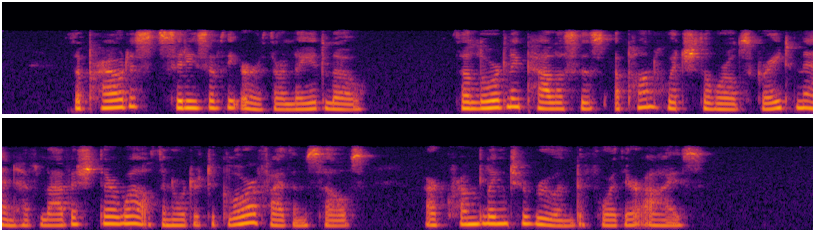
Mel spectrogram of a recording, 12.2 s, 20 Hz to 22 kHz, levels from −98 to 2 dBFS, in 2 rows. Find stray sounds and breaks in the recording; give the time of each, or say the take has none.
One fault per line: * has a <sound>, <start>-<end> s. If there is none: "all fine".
all fine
